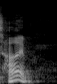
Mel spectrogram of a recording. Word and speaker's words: Haim: I think it's Haim. Like Haim. – Mm-hmm. Sounds German. – Yeah, it does. A little bit in the pronunciation. But you're right. It is in doing, again, a little research for this, light research, listeners. It is Haim.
